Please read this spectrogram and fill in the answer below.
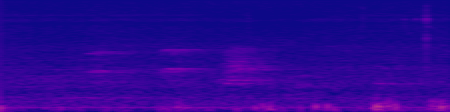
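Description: Faint, short, high-pitched animal whines, several in quick succession in the first half, with a few soft low thumps.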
